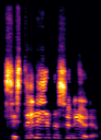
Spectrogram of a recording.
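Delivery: mock surprise. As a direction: act out a startled little realisation. Imagina descubrir al compañero escritor. (sorpresa fingida, tono más agudo)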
